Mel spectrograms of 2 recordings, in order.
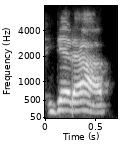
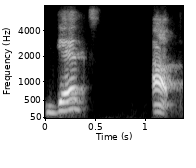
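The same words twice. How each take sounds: First: The two words run together without a break. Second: The two words are said with a break between. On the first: The speaker calls it right. "When we say get up" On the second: The speaker calls it wrong. "we don't say get up. We don't separate the words"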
